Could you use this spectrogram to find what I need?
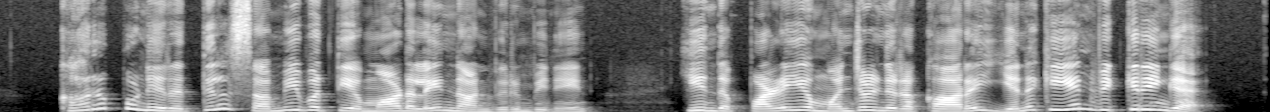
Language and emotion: Tamil, angry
